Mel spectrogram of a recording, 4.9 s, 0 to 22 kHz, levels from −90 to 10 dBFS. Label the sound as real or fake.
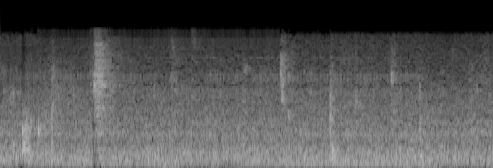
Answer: real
